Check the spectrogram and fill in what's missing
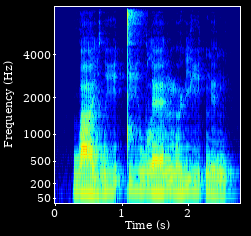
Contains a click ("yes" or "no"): no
